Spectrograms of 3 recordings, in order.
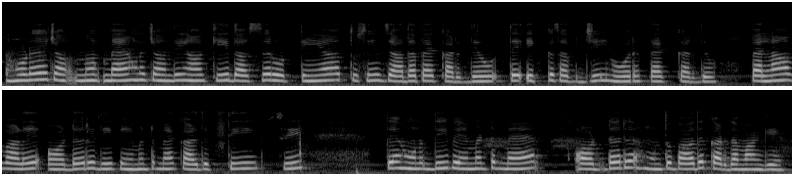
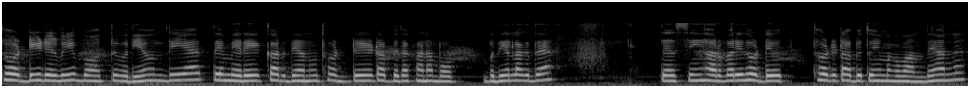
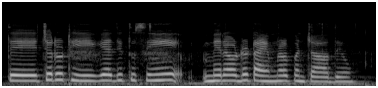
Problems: constant background noise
